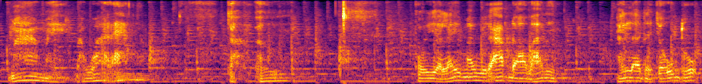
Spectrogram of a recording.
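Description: An actor playing a gruff, grumbling older father. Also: fairly low pitch, a little fast. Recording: loud background music score.

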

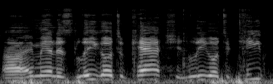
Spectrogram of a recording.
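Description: A man's voice: sits high, normal speed. A man in his thirties casually narrating a fishing trip from a canoe on a lake, chatty and repetitive, pointing things out as he works. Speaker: fishing vlogger. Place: canoe on an open lake, outdoors. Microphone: camera mounted on the canoe, a few feet away. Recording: windy outdoor lake noise. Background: wind and lapping water.

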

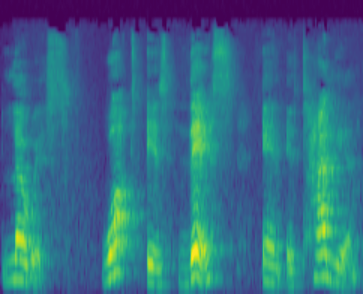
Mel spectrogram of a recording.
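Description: A woman plays a patient teacher in a children's classroom skit. She speaks very slowly and clearly in a high voice, with moments of mock strictness. The recording has a roomy echo. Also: a little mellow. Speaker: co-host playing a teacher.

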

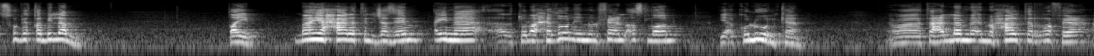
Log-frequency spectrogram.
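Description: A male teacher giving a recorded grammar lesson. He speaks slowly and deliberately, repeats example sentences and thinks aloud as he explains. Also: very high-pitched.

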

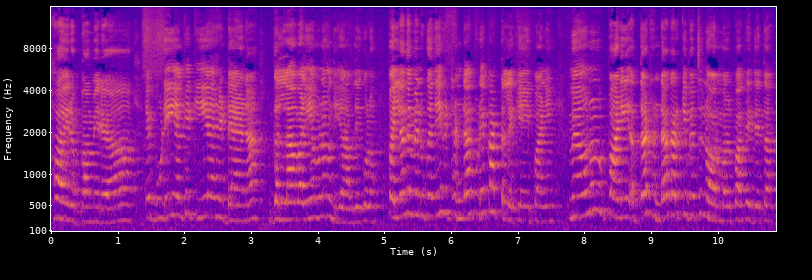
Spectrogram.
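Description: A woman's voice: high voice, fairly bright tone. A woman playing a fed-up young daughter-in-law who complains about her household, speaking. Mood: complaining. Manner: complaining, rapid arguing. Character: fed-up young wife, quarrelsome then weary. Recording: echoey room from a far mic, noisy.

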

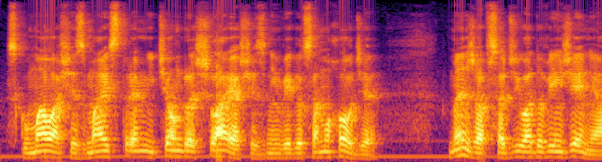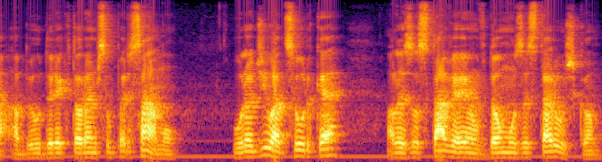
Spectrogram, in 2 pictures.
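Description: An older workman, ashamed and lovesick, pours out his regrets, read by a man in a low voice. He reproaches himself in a plain audiobook reading. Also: vocal fry. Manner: lamenting, self-reproaching.

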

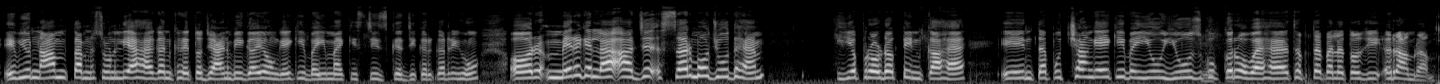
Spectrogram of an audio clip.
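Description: Young haryanvi woman, high voice, chatty field interview, handheld mic outdoors. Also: normal speed, fairly bright tone, no echo. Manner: chatty, lots of short hmm acknowledgements. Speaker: interviewer and host. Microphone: handheld reporter mic.

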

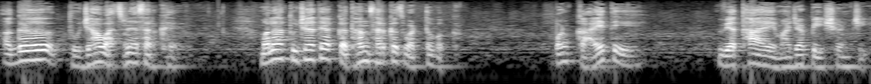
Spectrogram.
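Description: A man's voice: medium pitch, measured pace, a bit bright, lightly acted. A man as an amused, dismissive doctor. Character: amused middle-aged male doctor, dismissive.

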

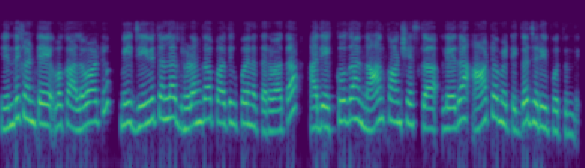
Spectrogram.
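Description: A woman reading an audiobook aloud in a steady, measured manner. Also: on the high side, smooth, no room sound, dull audio. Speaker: audiobook narrator. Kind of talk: scripted audiobook narration.

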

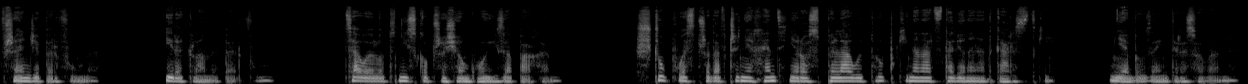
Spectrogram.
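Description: A woman narrating an audiobook in a calm, even storytelling manner. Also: sits low, measured pace, vocal fry, slightly rough, no echo, clean studio sound. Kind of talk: scripted narration.

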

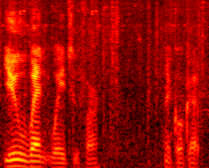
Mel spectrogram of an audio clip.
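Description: A man's voice: low voice, steady tone, moderate pace, a little hiss or hum. A man joking and complaining in a mock-indignant way while playing a co-op game. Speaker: gamer playing co-op. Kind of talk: casual gaming commentary.

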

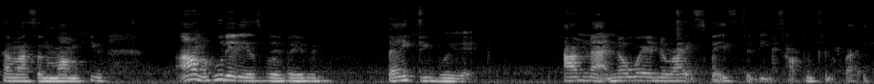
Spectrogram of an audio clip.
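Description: Sassy low-voiced woman in an echoey room. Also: steady tone, moderate pace. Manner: blunt, sassy, emphatic. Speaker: vlogger and mukbang host. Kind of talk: casual chat, answering viewer comments. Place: indoors, small bare-walled room at home. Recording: roomy echo, faint background noise.

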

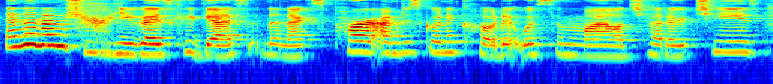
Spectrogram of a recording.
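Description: A young woman narrating a casual cooking video from her home kitchen, chatty and relaxed, talking straight to her viewers. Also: on the high side, moderate pace, echoey room. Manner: chatty, relaxed, addresses viewers as "you guys". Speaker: cooking channel host.

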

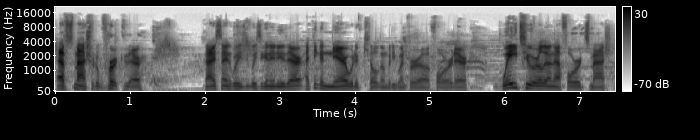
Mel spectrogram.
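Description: A young man giving live, excitable commentary on a fighting game match, out of breath and stumbling over his words. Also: mid-range voice, quick pace, soft background music. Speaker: esports commentator.

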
